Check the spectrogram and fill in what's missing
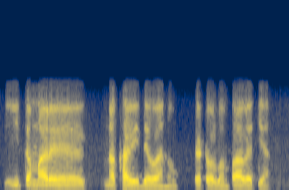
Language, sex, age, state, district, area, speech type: Gujarati, male, 18-30, Gujarat, Junagadh, urban, conversation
